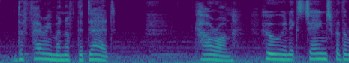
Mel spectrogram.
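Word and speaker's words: Charon: it's just as you described it only your pronunciation is a little off the name you heard wasn't Karen it was c h a r o n as in Kon the Fairman of the Dead karon who in exchange for the right coin helps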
